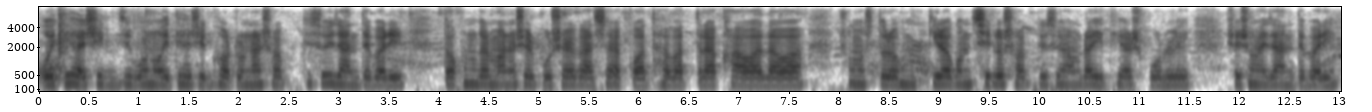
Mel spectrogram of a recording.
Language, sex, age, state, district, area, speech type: Bengali, female, 30-45, West Bengal, Birbhum, urban, spontaneous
